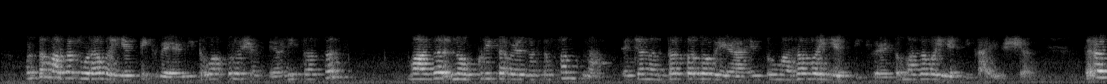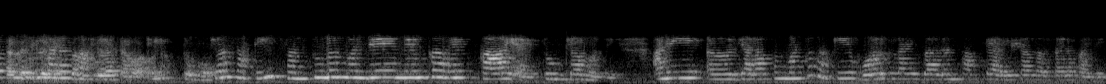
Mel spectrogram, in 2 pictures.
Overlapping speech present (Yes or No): Yes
